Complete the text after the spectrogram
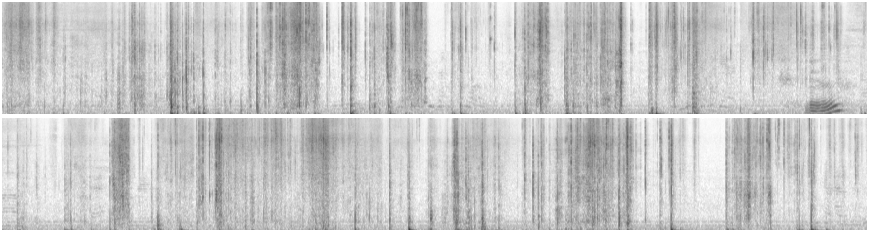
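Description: Plastic wrappers and cardboard rustle and crinkle close by.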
